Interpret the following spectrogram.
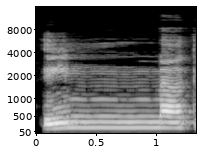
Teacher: إنك هذه الكسرة لا تمطها، لا تجعلها ياء، إنك خطأ بس خلصت. إنك النون المشدد الغنة أكمل ما تكون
